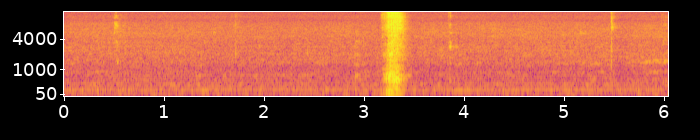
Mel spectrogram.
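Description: One loud, sharp sneeze in a quiet room, followed by a few faint sniffs.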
